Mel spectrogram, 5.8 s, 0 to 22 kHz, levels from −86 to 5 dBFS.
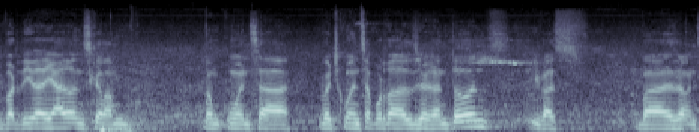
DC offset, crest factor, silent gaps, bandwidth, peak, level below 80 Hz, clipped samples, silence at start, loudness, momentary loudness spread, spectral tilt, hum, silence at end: under 0.1%; 14 dB; none; 15.5 kHz; -2 dBFS; -40 dBFS; under 0.1%; 0 s; -16 LUFS; 16 LU; -5.5 dB/octave; none; 0 s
